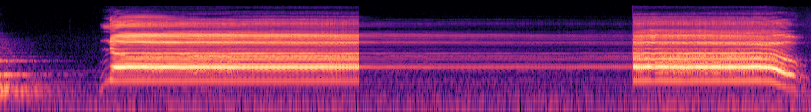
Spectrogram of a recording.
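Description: A loud electronic whine, a sci-fi sound effect, sweeps up in pitch about two seconds in and holds steady. It drops suddenly to a much quieter, duller level for about five seconds, comes back loud, then slides down in pitch and dies away at the end.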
